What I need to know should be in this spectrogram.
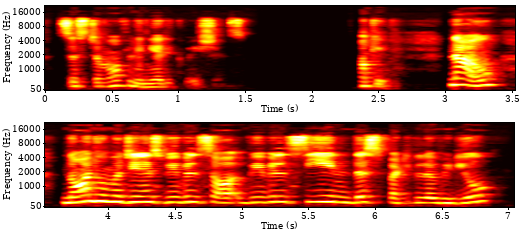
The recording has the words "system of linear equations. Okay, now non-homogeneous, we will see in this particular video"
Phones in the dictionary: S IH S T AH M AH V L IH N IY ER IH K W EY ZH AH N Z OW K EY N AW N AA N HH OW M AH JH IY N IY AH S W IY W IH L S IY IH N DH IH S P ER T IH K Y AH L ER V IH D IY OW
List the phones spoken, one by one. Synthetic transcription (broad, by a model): S IH S T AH M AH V L IH N IY ER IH K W EY SH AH N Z OW K EY N AW N AA N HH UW M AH JH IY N IY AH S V IY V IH L S IY IH N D IH S P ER T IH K Y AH L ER V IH D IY OW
